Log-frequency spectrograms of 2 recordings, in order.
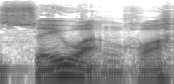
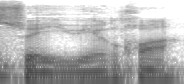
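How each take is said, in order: First: The middle syllable is pronounced wan. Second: The middle syllable is pronounced yuan. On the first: The speaker calls it wrong. "很多人念成水碗花" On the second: The speaker calls it right. "但是它叫水源花"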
